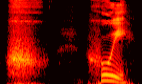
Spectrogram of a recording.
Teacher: X raised W pronounced as an H with rounded lips in the back of the throat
